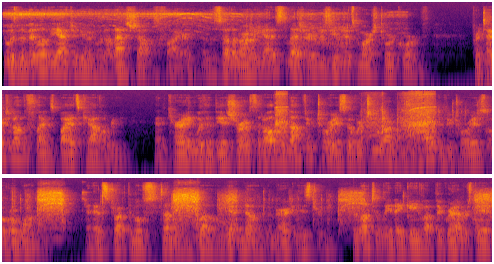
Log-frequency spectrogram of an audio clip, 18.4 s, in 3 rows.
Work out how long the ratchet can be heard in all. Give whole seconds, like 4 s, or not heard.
not heard.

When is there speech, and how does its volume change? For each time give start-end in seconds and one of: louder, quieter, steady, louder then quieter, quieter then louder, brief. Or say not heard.
0.0-18.3 steady.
